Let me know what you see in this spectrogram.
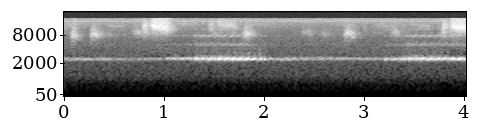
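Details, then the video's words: Crickets in grass on a warm summer night, Bulgaria: a continuous piercing trill wavers in strength, briefly thinning mid-clip, while faint higher ticking insect notes scatter across the background. "Cricket Sounds - Crickets Chirping at Night"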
